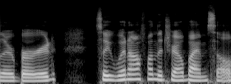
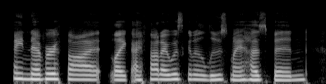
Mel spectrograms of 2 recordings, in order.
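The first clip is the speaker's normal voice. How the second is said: put-on weeping, crying through the words; 2 semitones higher than usual. Retelling what a wife said on tv footage: imitating a crying wife. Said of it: "his wife, like, crying".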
